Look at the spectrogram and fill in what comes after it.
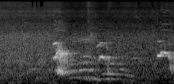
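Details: Belgian Malinois, an athletic dog in the Philippines, letting out a short yelping bark that slides into a whine, a softer yip, then another bark against a constant hiss.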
